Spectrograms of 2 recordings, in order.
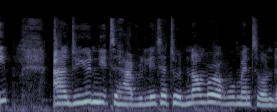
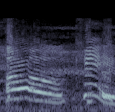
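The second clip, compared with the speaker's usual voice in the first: okay said through a real laugh, higher and louder; 9 semitones higher, 3 dB louder than usual. Real, not acted. Host still laughing at the caller's remark, laughing okay. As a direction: still laughing as he tries to move on.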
